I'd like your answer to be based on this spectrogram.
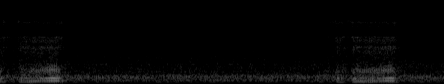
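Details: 9-month-old boxer puppy, very tired and pink in the face, snoring with her eyes open: two soft, rough snoring breaths about three seconds apart over quiet room noise.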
